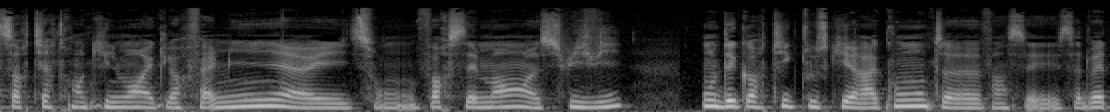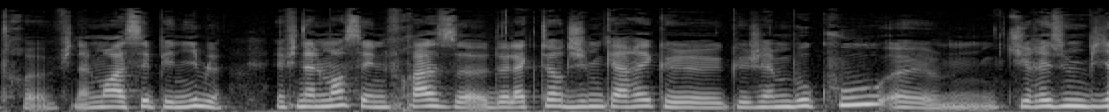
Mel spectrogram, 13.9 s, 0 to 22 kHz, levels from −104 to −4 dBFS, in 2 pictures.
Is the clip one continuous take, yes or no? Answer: no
